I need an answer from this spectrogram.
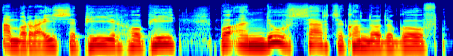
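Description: A man reads a literary story in a measured, even narrating voice. The sound is dry and close to the microphone, with no room around it. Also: mid-range voice, dry recording.

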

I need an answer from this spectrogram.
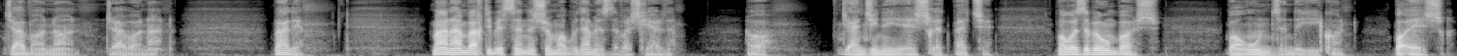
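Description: A man's voice: low voice, vocal fry, pauses often, slightly rough, no echo, studio quality, full character voice. A man voicing a melodramatic, self-pitying older woman who is a famous actress, stretching out her sighing lines theatrically. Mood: melodramatic sorrow.

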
